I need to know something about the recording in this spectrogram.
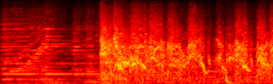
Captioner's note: both barking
